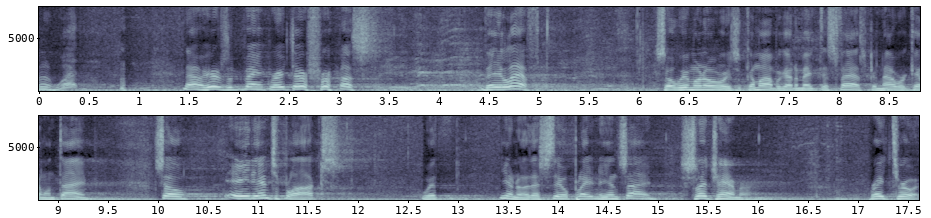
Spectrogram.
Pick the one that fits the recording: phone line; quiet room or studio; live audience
live audience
